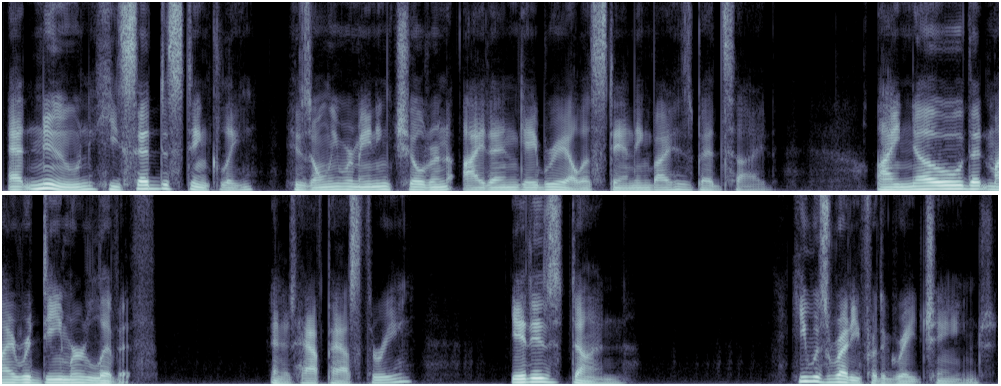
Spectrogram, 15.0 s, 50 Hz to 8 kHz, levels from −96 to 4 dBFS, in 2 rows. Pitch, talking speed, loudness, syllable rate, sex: 110 Hz, 150 wpm, -18 LUFS, 4.8 syllables/s, male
